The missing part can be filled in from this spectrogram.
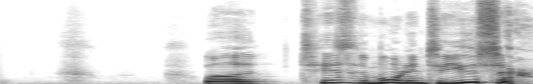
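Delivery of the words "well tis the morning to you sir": flustered, high, laughing fake-polite tone. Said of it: "And then I was like".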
